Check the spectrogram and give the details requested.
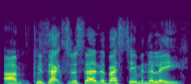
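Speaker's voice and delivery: ordinary delivery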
